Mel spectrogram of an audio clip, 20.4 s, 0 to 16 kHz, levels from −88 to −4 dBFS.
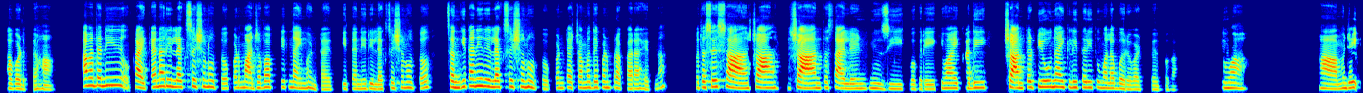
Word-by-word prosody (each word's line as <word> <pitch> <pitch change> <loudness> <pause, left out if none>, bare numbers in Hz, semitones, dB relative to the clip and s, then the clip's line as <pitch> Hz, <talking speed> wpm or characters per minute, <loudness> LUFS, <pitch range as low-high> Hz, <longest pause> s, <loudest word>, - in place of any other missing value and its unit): आवडतं 180 -4 -5
हां. 155 -3 -5 0.5
हां, 285 - +6
मग 300 - +3
त्यांनी 305 +1 +1 0.2
काही 230 -4 +5
काहींना 245 +7 +1
रिलॅक्सेशन 255 0 0
होतं. 230 -6 -5
पण 215 0 -6
माझ्या 215 -1 0
बाबतीत 235 0 -3
नाही 200 -2 -1
म्हणता 180 -7 -6
येत 150 - -9
की 180 - -7
त्यांनी 180 0 -6
रिलॅक्सेशन 195 +4 -4
होतं, 215 +1 -4 0.3
संगीताने 255 +5 +3
रिलॅक्सेशन 250 -1 +1
होतं, 210 -8 -4
पण 200 0 -6
त्याच्यामध्ये 220 0 -3
पण 225 0 -4
प्रकार 195 -5 -5
आहेत 180 -3 -6
ना. 200 - -12 0.5
मग - - -7
तसे 255 +3 +2
साय 225 -7 +6
शां 215 -2 +6 0.3
शांत 200 -2 +7
सायलेंट 185 -2 -1
म्युझिक 175 -2 -6
वगैरे 170 0 -6
किंवा 200 0 0
एखादी 205 +2 -3 0.4
शांत 210 -1 +6
ट्यून 245 -1 +2
ऐकली 235 -2 +1
तरी 225 -1 -1
तुम्हाला 205 -3 -3
बरं 165 -2 -4
वाटतंय 155 -1 -10
बघा. 140 -1 -18 0.7
किंवा 205 -2 -1 1.2
हां, 185 -3 +3
म्हणजे 200 +3 0
210 Hz, 145 wpm, -23 LUFS, 185-235 Hz, 1.2 s, शांत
